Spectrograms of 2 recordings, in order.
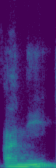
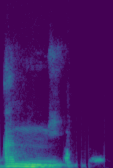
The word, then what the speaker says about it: anni: Es muy curioso porque la palabra, la lectura correcta de la palabra, no es ani, sino anni. Anni. ¿Vale? ¿Qué sucede cuando no pronunciamos la doble N?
